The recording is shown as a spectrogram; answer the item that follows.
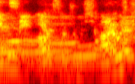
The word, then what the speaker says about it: Alessandro Michele: Alessandro Michele. I always called him Alessandro Alessandro Michele.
